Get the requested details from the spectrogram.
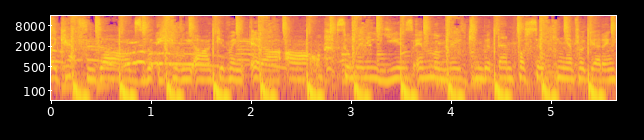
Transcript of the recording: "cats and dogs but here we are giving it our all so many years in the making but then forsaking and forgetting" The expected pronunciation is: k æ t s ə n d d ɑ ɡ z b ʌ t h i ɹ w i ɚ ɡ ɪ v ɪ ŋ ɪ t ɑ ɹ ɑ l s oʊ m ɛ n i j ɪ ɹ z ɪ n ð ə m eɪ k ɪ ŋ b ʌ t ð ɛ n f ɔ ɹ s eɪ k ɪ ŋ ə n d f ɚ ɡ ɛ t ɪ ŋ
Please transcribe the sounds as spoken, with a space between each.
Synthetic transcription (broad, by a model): k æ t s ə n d d ɑ ɡ z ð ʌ t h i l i ɚ ɡ ɪ v ɪ ŋ ɪ t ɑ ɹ ɑ l s oʊ m ɛ n i j ɪ ɹ z ɪ n ð ə m eɪ k ɪ ŋ b ʌ t ð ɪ n f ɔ ɹ s eɪ k ɪ ŋ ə n f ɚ ɡ ɛ t ɪ ŋ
